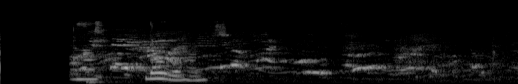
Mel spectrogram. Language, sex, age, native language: Icelandic, female, 10, Icelandic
